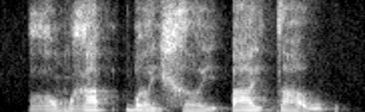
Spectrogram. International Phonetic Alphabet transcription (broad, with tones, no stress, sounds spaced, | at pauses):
ɣ ɔ̰˧˨ m ɣ a˦˥ k̚ ɓ ə˧˩ j x əː˧˩ j ʔ a˧ j t̪ a̰˧˨ w ʔ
